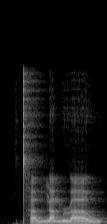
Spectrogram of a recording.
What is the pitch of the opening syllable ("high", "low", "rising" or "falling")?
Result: low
